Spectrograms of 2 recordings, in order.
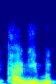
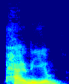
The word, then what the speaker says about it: Panium: from ancient history I say panium I agree with you proper way to say it panium um so Rafia and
